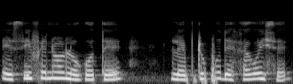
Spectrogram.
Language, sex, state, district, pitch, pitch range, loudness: Assamese, female, Assam, Kamrup Metropolitan, 240 Hz, 225-265 Hz, -12 LUFS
